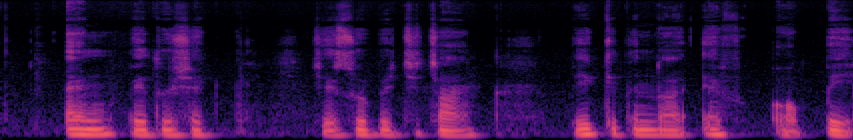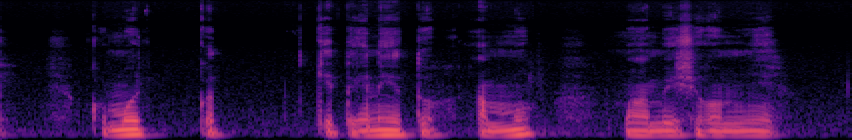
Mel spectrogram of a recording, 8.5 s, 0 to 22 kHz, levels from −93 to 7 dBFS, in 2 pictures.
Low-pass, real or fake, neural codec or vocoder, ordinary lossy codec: none; real; none; none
